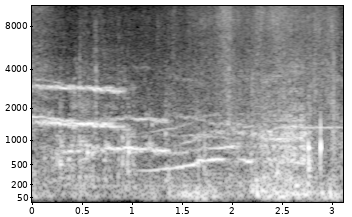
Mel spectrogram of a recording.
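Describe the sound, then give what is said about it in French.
Hens in a henhouse, some sitting in nest boxes laying eggs, give soft, drawn-out warbling calls and low clucks. The sound is faint and steady, with a couple of sharper notes near the end. “Donc là, on vient d'entrer dans le poulailler. Et je vois déjà plein d'œufs. Celles qui sont dans les, dans les nids euh, derrière, euh, elles sont en train de pondre là.”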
